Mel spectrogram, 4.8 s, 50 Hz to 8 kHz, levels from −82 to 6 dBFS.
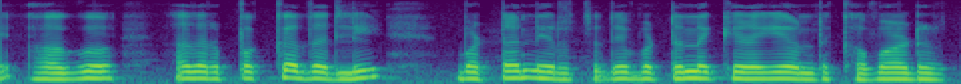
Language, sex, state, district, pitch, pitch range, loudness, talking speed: Kannada, female, Karnataka, Koppal, 190 Hz, 180-195 Hz, -14 LUFS, 135 wpm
